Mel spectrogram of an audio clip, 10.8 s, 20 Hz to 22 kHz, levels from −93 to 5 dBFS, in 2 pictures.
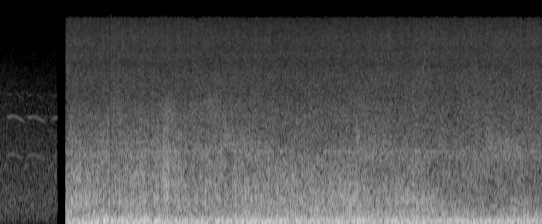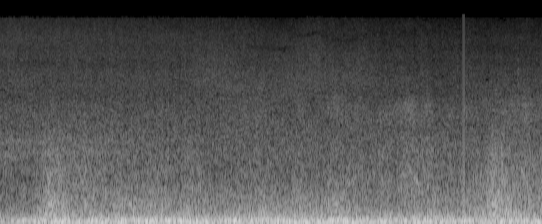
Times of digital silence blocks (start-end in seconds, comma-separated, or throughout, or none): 1.10, 10.05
